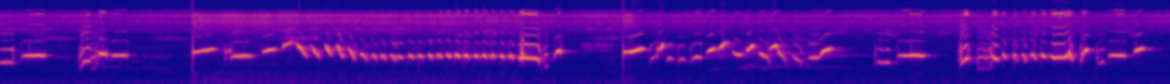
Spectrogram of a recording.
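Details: White-rumped shama of the Aceh forest line giving relaxed song to provoke other shamas to answer: long fast trills of dense repeated notes, descending slurs, varied whistled phrases and sharp rising notes, separated by short pauses, with constant hiss.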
